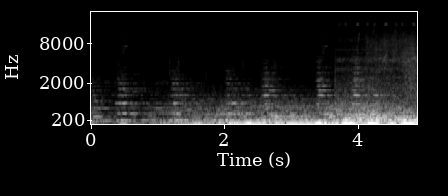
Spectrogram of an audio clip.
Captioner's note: throttle powering up; warp engines engaging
